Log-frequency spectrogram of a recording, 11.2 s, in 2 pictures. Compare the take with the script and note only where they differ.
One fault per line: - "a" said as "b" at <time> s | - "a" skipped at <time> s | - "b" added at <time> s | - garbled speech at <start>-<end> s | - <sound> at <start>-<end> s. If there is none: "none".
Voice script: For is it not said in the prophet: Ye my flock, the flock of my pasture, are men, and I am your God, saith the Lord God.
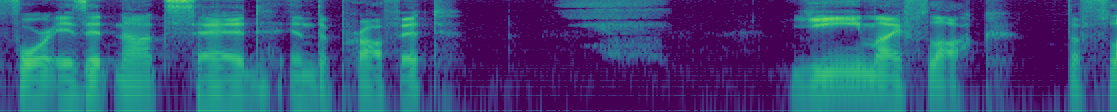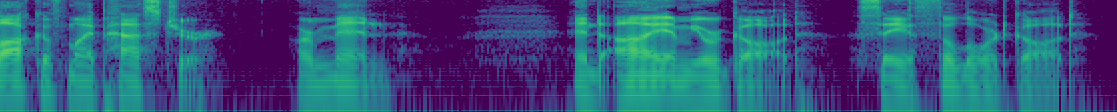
- sniff at 2.8-3.4 s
